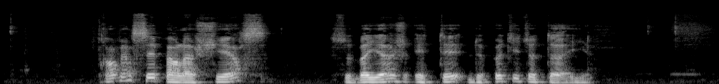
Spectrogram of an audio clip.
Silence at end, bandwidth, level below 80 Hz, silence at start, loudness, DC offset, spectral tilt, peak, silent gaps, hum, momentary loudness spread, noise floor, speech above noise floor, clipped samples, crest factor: 1.3 s; 11.5 kHz; -42 dBFS; 1 s; -18 LUFS; under 0.1%; -6 dB/octave; -2 dBFS; none; none; 13 LU; -64 dBFS; 47 dB; under 0.1%; 18 dB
